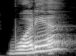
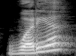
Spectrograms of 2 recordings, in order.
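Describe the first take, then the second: The two takes are said the same way.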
